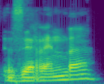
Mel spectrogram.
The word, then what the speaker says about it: zerrenda: Yeah, so the word in Basque, I think I'm saying it correctly, is zerenda, which means strip, as in the Gaza strip.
